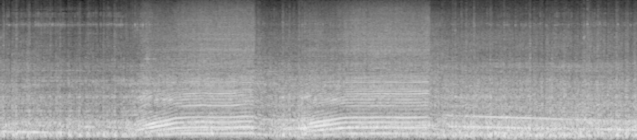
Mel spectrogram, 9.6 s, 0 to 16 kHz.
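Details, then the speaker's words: 1999 Yamaha Vmax 700 two-stroke triple revving in short bursts that flatten and bog at the low end; once cleaned out it seemed to run on three cylinders but not 100%; center cylinder to be rechecked. "so you can hear right there definitely on the low end fogging out now when it finally did kind of clean itself out it sounded like it was running on three cylinders but still not running 100% for sure"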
